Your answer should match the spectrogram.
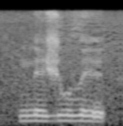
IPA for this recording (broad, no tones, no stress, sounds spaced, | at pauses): n e ʒ u ð ɪ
